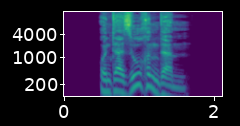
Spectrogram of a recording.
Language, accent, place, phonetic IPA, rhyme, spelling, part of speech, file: German, Germany, Berlin, [ˌʊntɐˈzuːxn̩dəm], -uːxn̩dəm, untersuchendem, adjective, De-untersuchendem.ogg
- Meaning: strong dative masculine/neuter singular of untersuchend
